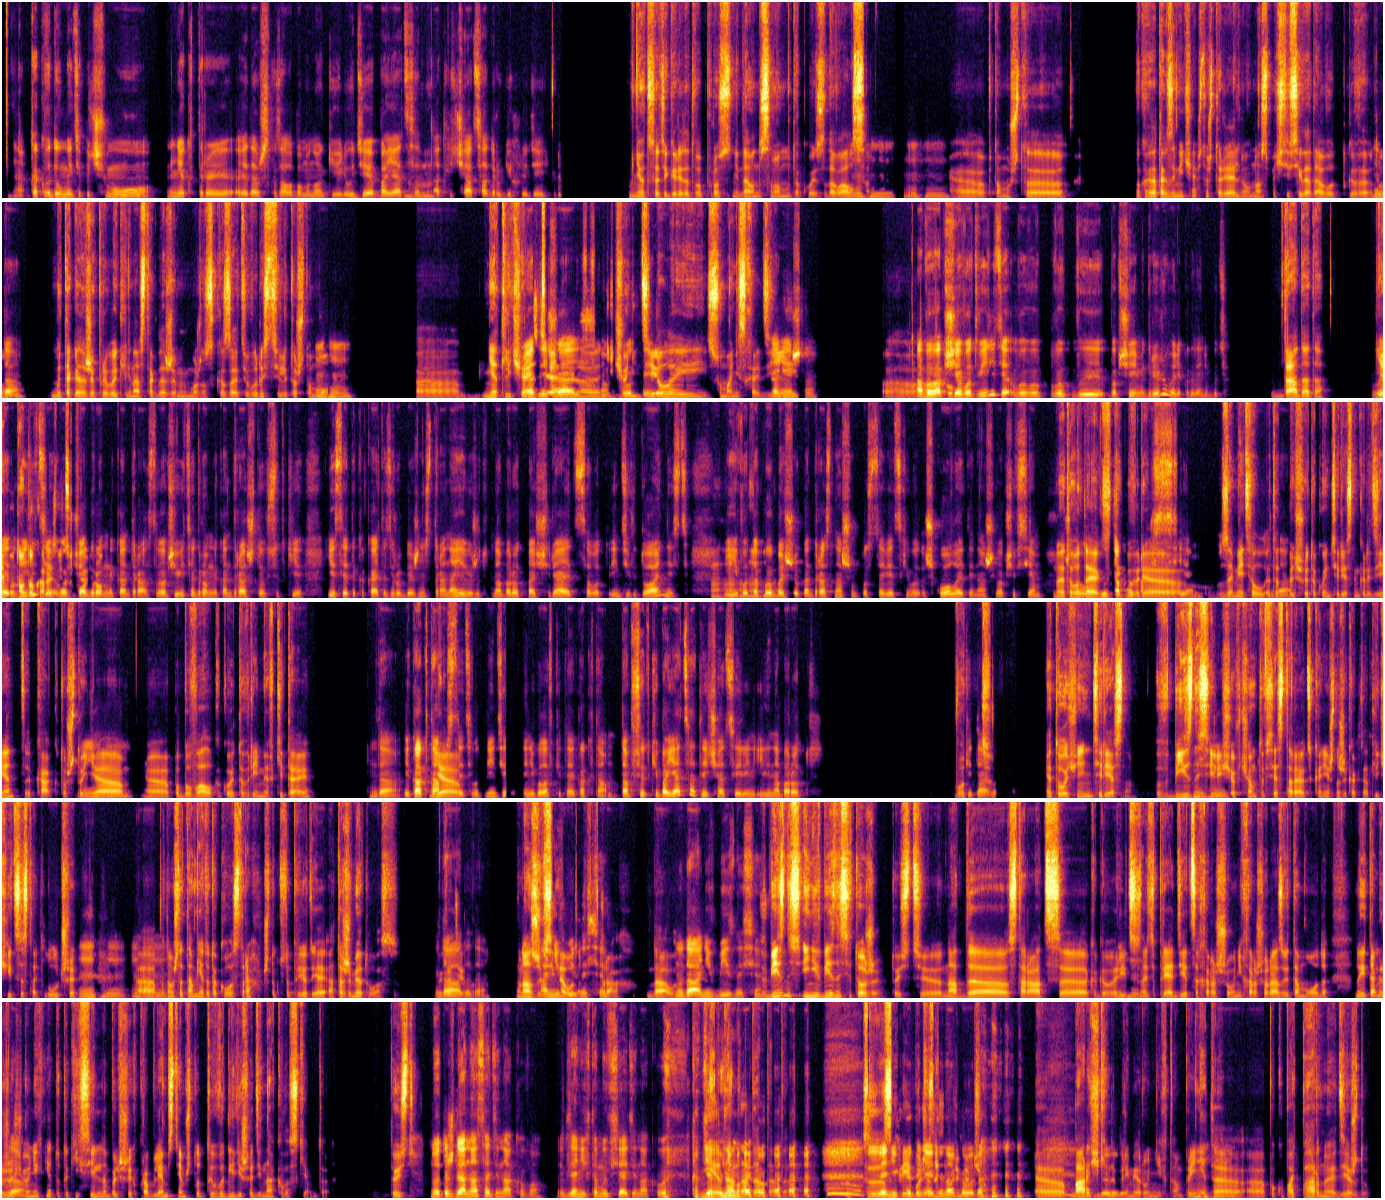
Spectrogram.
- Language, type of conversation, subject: Russian, unstructured, Как ты думаешь, почему некоторые люди боятся отличаться от других?
- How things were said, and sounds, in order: tapping; other background noise; laughing while speaking: "одинаковы, как я понимаю"; laugh; laughing while speaking: "да?"; laugh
